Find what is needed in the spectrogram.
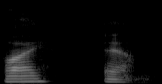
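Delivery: low and soft, with space between words; hushed refrain. Acted. Speaker inviting listeners to repeat the refrain, hushed and low. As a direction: lead them gently in a low voice.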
